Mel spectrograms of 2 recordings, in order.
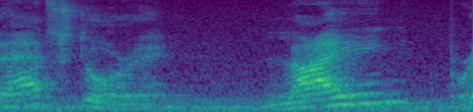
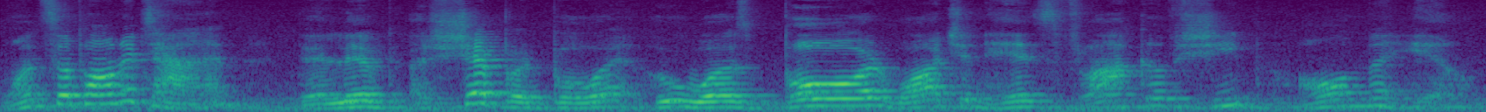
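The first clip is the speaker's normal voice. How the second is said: ordinary delivery, nothing marked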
